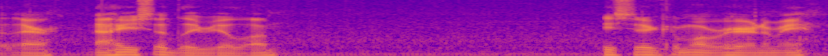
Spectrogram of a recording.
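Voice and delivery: ordinary talk, nothing marked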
